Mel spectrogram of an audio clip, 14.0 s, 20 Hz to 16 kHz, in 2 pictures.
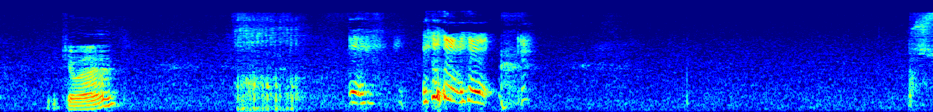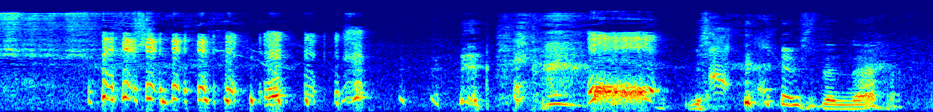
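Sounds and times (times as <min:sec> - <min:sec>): person laughing: 0:06.9 - 0:12.9
breathy rush of air: 0:10.7 - 0:11.4.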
